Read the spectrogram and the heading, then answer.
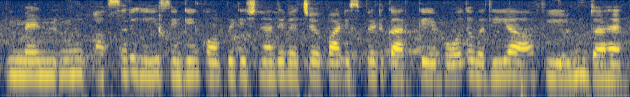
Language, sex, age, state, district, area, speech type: Punjabi, female, 18-30, Punjab, Muktsar, rural, spontaneous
